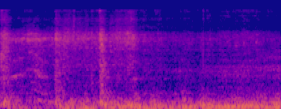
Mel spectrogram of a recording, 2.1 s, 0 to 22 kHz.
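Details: 2008 Chevrolet Impala 3.5 with no-start and long-crank complaint from a shorted 5 V reference, started with the diverter valve unplugged: brief crank, catches at once and settles to a steady low idle; clean start.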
